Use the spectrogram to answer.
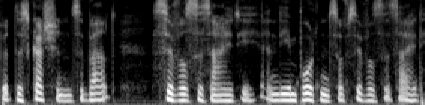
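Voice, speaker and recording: In a New Zealand accent, a woman speaks at a moderate pace and medium pitch with fairly even intonation and a dark, mellow tone, on a very clean recording with a silent background. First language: Dutch. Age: 60s. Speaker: civil society activist. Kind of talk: talk to an audience. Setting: lecture with audience and translator. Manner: halting with fillers.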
